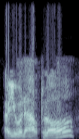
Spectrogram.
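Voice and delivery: haughty lady intoning from above; intoning noblewoman. A narrator's reading. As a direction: call it down from horseback like a royal. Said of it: "the second woman's voice intoned from above".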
